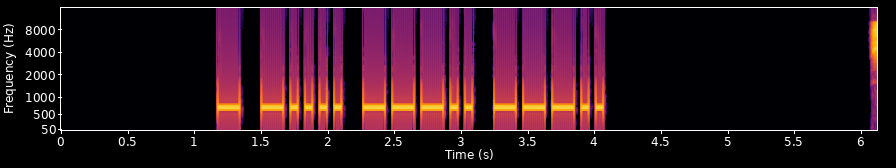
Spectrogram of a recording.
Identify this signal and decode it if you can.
Morse code, heard as a keyed tone, about 22 wpm, 700 Hz. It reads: T688
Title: Numbers - Contest Style - 4-Digit 22wpm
